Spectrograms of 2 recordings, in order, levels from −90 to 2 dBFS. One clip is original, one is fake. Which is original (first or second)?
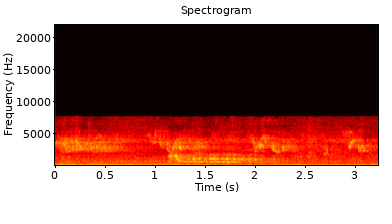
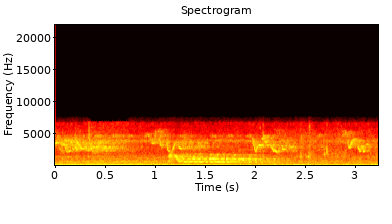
second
